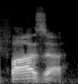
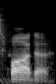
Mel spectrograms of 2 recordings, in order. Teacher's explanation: says fada right so it's more of a more of a a tap as opposed to a fricative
